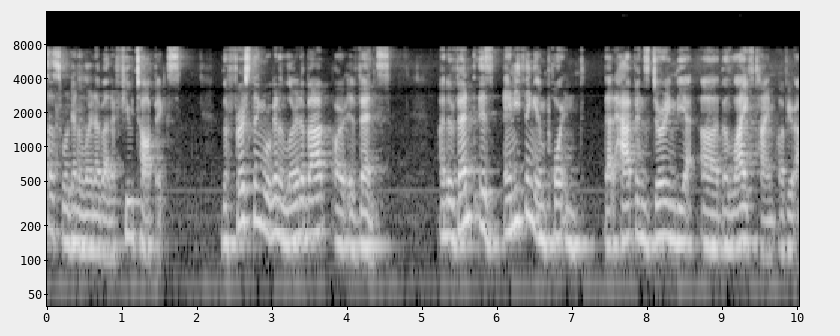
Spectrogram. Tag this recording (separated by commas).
Speech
